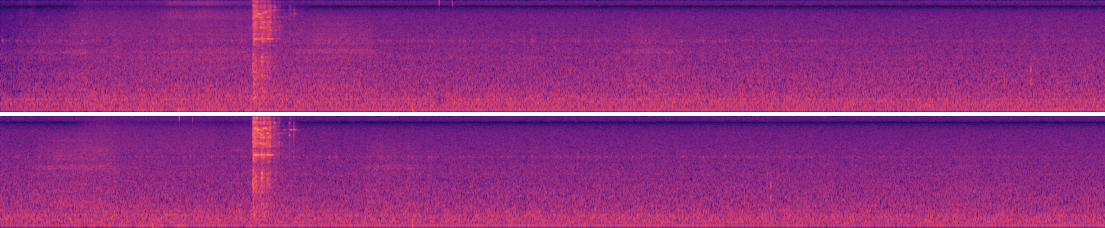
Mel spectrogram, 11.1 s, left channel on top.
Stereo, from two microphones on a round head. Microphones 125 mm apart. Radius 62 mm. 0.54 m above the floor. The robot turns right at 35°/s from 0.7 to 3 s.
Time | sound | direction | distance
2.5 | breaking glass | 30° right (ahead or behind) | 1.3 m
